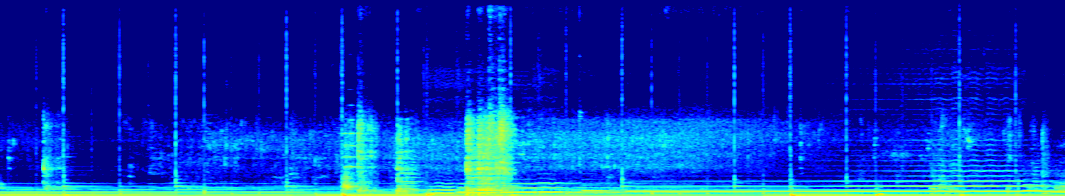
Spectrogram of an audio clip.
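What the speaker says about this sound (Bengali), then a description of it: "তেল গরম হয়ে গেছে, দিয়ে দেবো লুচি" Luchi dough sizzles and bubbles in hot oil, with a stirring scrape and occasional clinks of a utensil against the pan.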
